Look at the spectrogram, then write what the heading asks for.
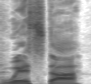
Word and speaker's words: Worcester: Worcester. Wista. Where do all those syllables go?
